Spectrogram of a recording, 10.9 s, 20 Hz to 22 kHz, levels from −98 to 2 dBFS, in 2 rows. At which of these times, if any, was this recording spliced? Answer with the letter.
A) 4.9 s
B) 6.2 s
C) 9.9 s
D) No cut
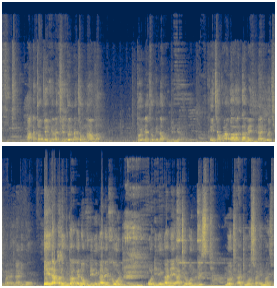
B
